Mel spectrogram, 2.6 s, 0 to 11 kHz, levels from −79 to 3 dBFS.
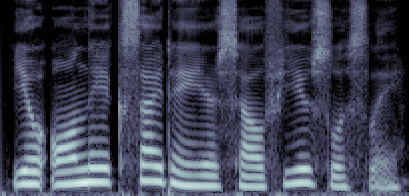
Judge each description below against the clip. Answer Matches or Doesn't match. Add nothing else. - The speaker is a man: Doesn't match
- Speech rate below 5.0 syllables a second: Doesn't match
